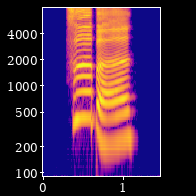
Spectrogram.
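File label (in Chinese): "资本", Chinese; HSK6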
